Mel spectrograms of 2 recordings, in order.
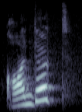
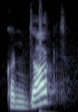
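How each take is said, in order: First: CONduct, stressed on the first syllable. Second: ConDUCT, stressed on the second syllable. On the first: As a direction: say "conduct" as the noun, punching "con". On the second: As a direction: say "conduct" as the verb, weight on "duct". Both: Shown as a demonstration. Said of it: "Let's do it one more time".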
